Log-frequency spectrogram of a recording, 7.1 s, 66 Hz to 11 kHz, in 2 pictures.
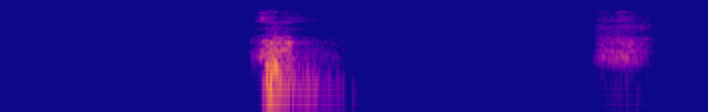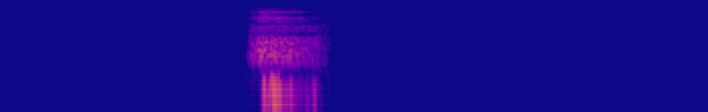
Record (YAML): exhalation_length: 7.1 s
exhalation_amplitude: 21947
exhalation_signal_mean_std_ratio: 0.14
survey_phase: beta (2021-08-13 to 2022-03-07)
age: 18-44
gender: Female
wearing_mask: 'No'
symptom_none: true
smoker_status: Never smoked
respiratory_condition_asthma: false
respiratory_condition_other: false
recruitment_source: REACT
submission_delay: 2 days
covid_test_result: Negative
covid_test_method: RT-qPCR
influenza_a_test_result: Negative
influenza_b_test_result: Negative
